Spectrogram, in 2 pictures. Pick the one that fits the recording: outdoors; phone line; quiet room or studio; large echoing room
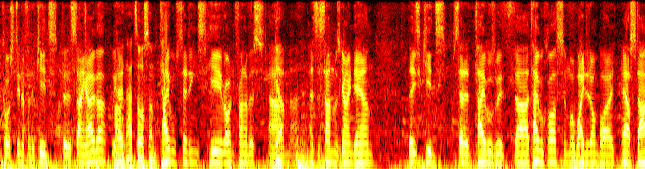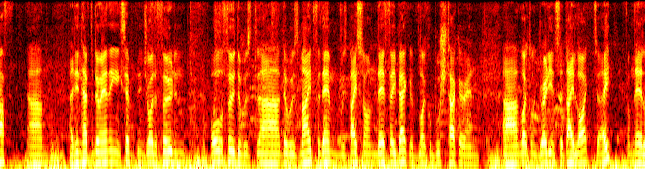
outdoors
